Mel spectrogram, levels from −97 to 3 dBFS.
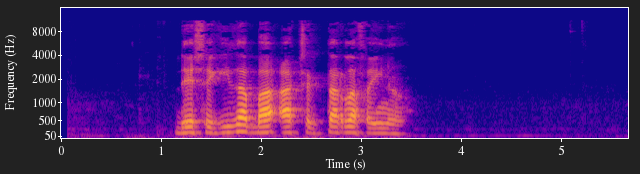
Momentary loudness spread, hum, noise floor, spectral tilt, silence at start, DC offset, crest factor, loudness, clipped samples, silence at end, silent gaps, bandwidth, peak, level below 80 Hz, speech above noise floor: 14 LU; none; -73 dBFS; -5.5 dB/octave; 1.15 s; under 0.1%; 22 dB; -21 LUFS; under 0.1%; 2.25 s; none; 11.5 kHz; -4 dBFS; -64 dBFS; 52 dB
